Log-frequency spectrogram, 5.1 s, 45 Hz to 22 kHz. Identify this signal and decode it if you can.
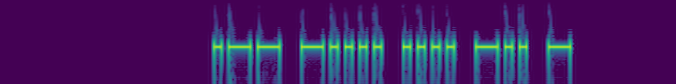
Morse code, heard as a keyed tone, about 22 wpm, 700 Hz. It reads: W6HDT
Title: USA Call Signs - 5 Characters - Repeated 3x - 22wpm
